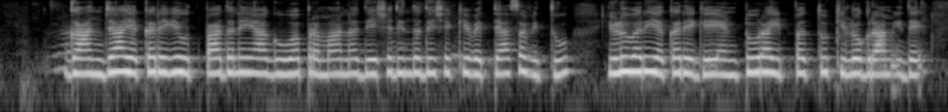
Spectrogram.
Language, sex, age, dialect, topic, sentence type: Kannada, female, 18-24, Mysore Kannada, agriculture, statement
